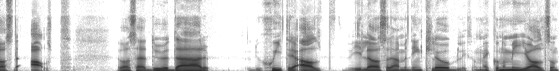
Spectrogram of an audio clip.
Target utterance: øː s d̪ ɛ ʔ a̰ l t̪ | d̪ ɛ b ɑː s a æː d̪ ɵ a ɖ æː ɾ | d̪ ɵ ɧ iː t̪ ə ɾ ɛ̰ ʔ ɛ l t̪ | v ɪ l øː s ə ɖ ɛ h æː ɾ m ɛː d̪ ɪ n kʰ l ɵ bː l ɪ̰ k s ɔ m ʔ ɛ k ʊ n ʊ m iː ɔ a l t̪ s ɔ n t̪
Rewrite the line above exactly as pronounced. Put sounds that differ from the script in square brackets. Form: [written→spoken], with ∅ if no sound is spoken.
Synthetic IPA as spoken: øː s d̪ ɛ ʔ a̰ l t̪ | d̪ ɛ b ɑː s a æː d̪ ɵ [a→æ] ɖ æː ɾ | d̪ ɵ ɧ iː t̪ ə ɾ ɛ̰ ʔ [ɛ→a] l t̪ | v ɪ l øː s ə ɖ ɛ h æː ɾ m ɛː d̪ ɪ n kʰ l ɵ bː l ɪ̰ k s ɔ m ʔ ɛ k ʊ n ʊ m iː ɔ a l t̪ s ɔ n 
